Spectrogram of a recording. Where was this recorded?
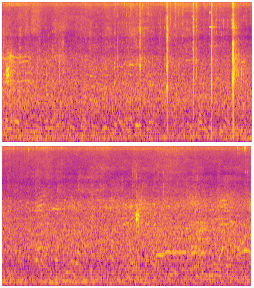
in a residential area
